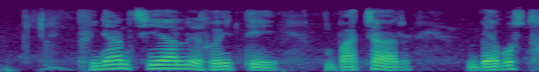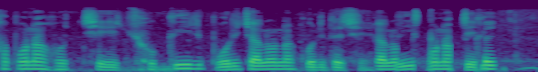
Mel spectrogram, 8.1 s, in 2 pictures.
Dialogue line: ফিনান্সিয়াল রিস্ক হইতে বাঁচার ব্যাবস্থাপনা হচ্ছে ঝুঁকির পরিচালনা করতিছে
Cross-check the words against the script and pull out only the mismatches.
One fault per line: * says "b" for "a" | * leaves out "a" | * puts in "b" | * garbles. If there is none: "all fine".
* leaves out "রিস্ক"
* garbles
